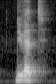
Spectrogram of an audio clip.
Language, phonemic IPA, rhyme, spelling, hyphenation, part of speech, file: Dutch, /dyˈɛt/, -ɛt, duet, du‧et, noun, Nl-duet.ogg
- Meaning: 1. a duet (musical piece performed by two players or two singers) 2. a ballet routine performed by two dancers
